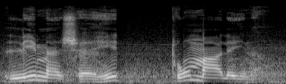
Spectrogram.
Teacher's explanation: عندك التاء مشددة يعني الدال مضغمة في التاء، وكذلك الميم في شهدتم ساكنة. · Term: ادغام حرفين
